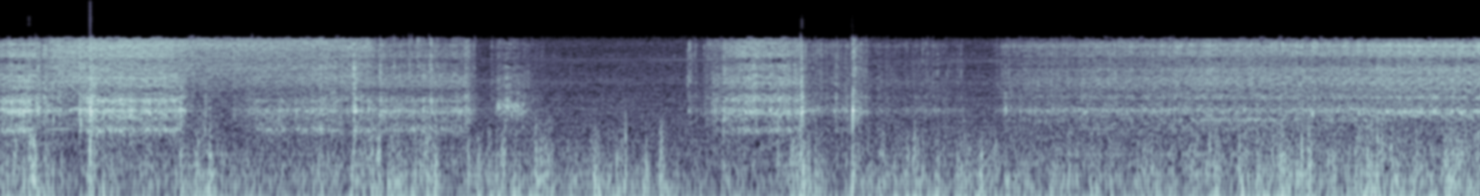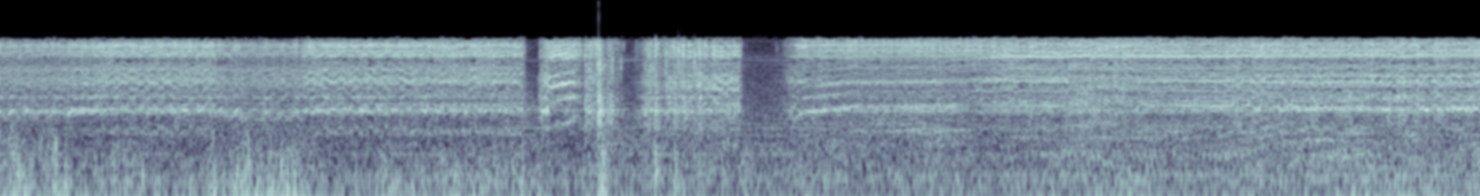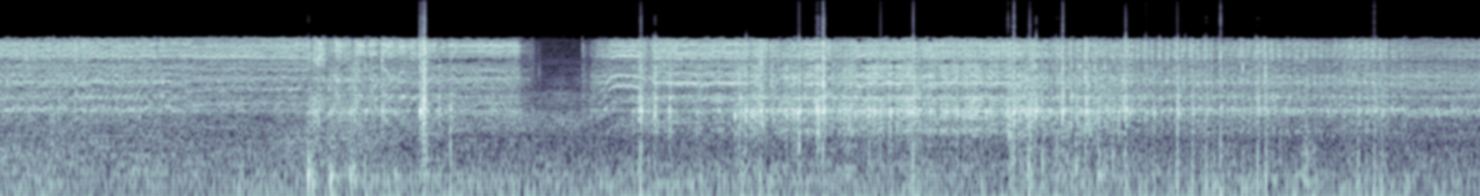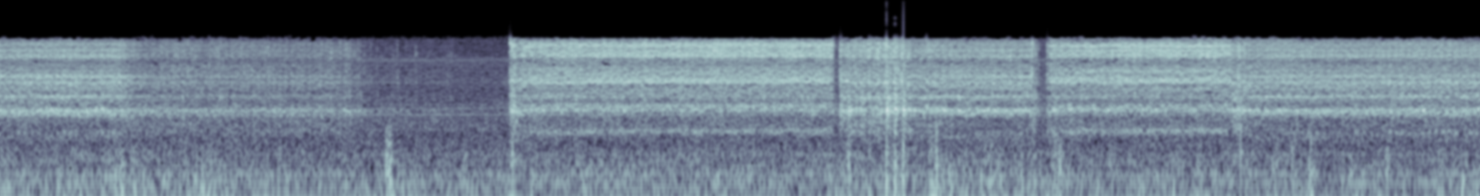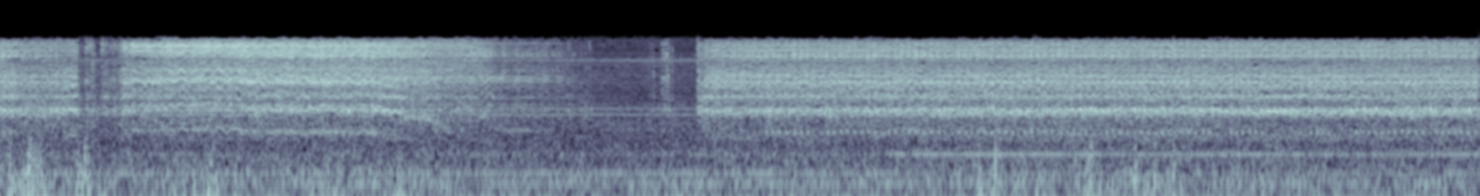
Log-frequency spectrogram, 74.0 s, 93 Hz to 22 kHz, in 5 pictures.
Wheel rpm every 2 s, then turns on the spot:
80, 40, 30, 30, 30, 60, 90, 120, 130, 140, 100, 110, 160, 160, 160, 160, 160, 100, 180, 180, 140, 120, 120, 60, 40, 150, 130, 130, 130, 110, 110, 130, 30, 90, 120, 130, 130.
none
